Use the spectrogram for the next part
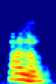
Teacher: porque usa la A del español y la O del español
